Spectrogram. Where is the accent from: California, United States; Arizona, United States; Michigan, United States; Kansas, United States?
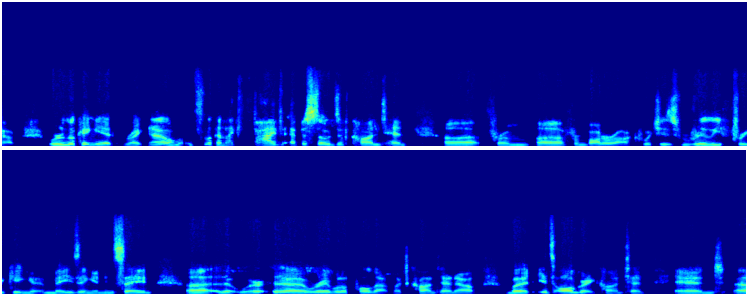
California, United States; Napa; moved away as an adult; now in Vacaville, United States; I grew up here in Napa, and it's the place I know is home the most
